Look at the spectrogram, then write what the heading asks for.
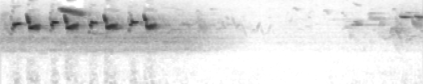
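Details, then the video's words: Tit singing: a quick run of bright chirping notes with sharp downslurs over about one and a half seconds, then silence and a few faint high notes at the end. "The sound of a tit singing"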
